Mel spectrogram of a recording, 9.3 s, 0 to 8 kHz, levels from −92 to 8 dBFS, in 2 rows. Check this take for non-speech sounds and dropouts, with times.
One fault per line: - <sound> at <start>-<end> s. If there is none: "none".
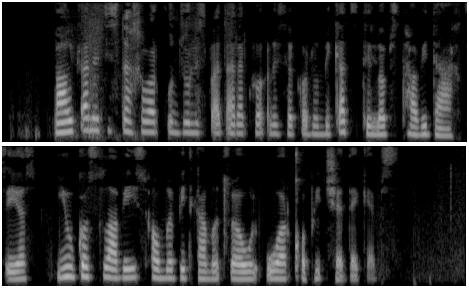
none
